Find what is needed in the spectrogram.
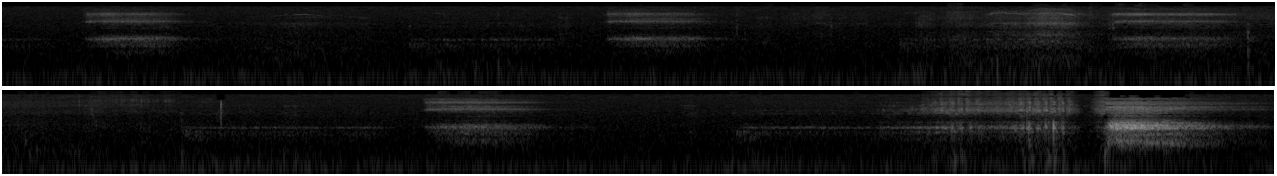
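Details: Quiet irregular snorting breaths and soft snores with a faint whistling nasal tone in a small room, from a hairy-chested man described as drunk, asleep; light snoring.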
